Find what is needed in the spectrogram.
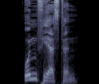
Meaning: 1. superlative degree of unfair 2. inflection of unfair: strong genitive masculine/neuter singular superlative degree
- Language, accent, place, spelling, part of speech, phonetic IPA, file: German, Germany, Berlin, unfairsten, adjective, [ˈʊnˌfɛːɐ̯stn̩], De-unfairsten.ogg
